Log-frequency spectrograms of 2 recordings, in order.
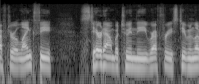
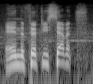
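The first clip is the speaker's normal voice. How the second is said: live play-by-play; 5 semitones higher, slower than usual. Real, not acted. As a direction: pitch climbing to a high peak at the save, then easing.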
